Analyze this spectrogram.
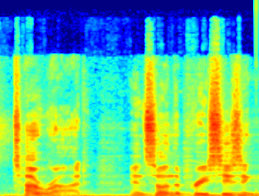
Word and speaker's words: Tyrod: whole time but yeah it's not Tyrod it's to rod and so in the preseason game they pronounced his name is Tehran in the in the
